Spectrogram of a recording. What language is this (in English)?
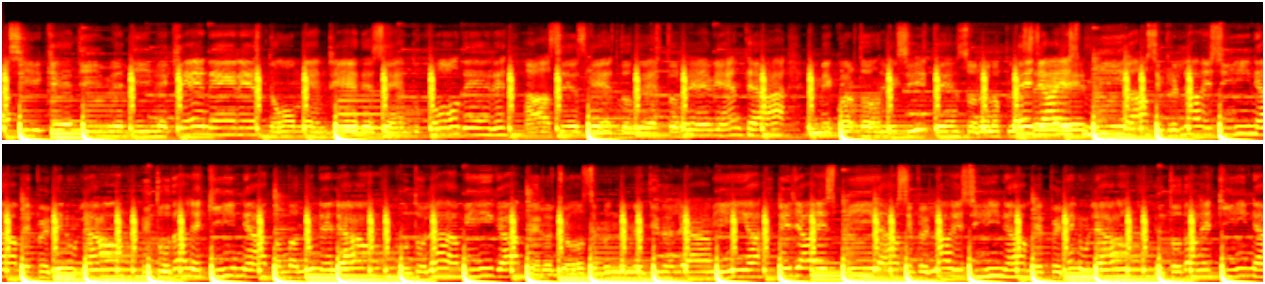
Italian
